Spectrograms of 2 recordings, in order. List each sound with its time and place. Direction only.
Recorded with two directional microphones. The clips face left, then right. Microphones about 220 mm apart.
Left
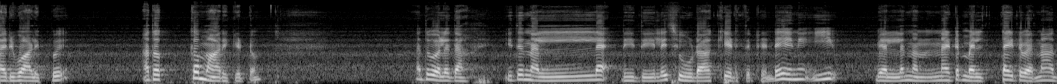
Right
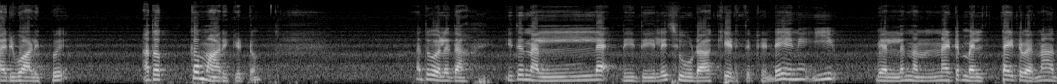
0.0 s a woman's voice: 45° left (ahead or behind)
4.1 s a woman's voice: 40° left (ahead or behind)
